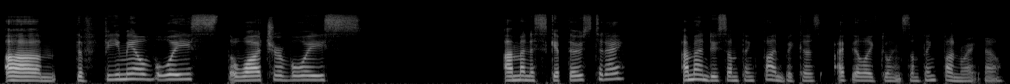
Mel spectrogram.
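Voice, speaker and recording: A woman giving a casual audio software tutorial, explaining informally and thinking aloud as she works. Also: mid-range voice, moderate pace, vocal fry, clean tone, no room sound, clean studio sound.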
